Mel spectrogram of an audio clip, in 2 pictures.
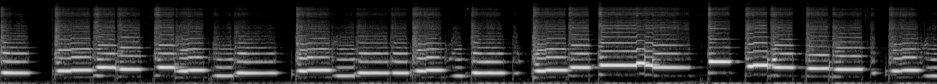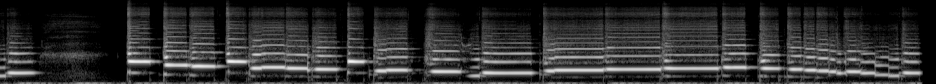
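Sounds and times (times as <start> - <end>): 
jazz flute solo: 0.0 - 18.6.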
